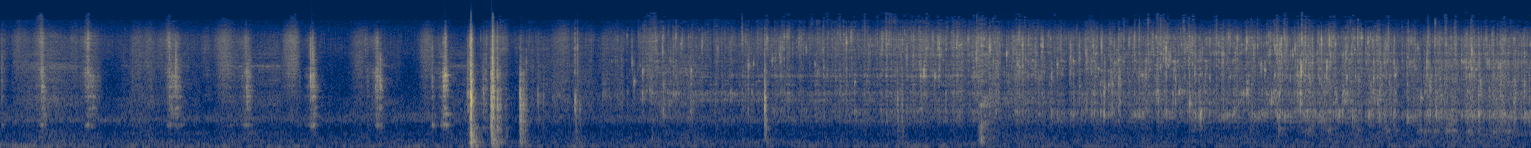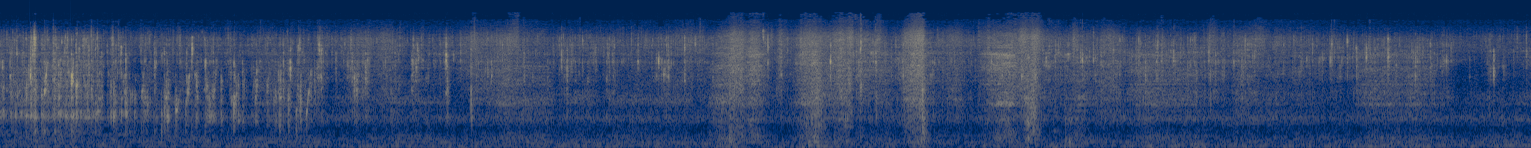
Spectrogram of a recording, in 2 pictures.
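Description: Clicks and knocks as the drain plug of a Jeep Grand Cherokee's oil pan is worked loose, the loudest about five seconds in. Used motor oil then pours from the pan into a drain pan, splashing steadily for about ten seconds before thinning to a trickle.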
